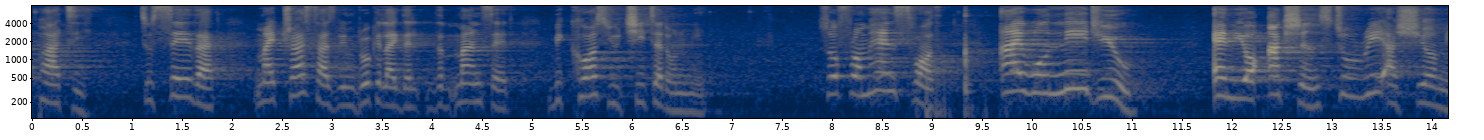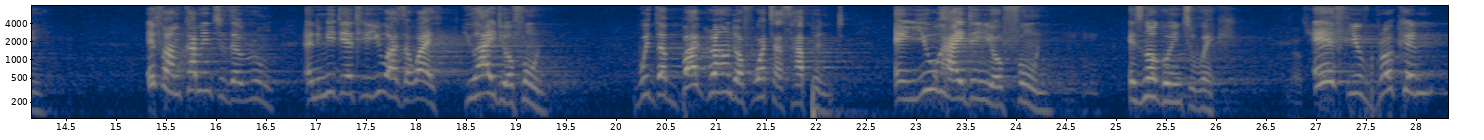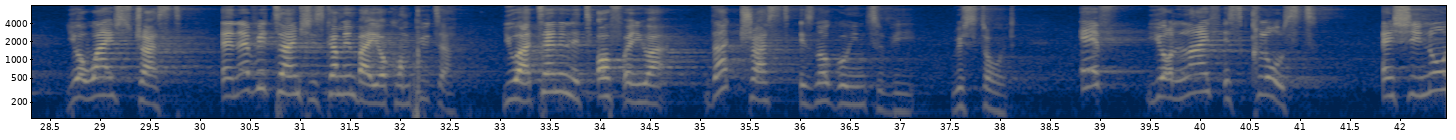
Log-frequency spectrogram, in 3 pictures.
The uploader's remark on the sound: Model Marriage Conference 2021. Message preached at The Healing Jesus Mission International, HQ, Spintex on 14th February, 2021.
